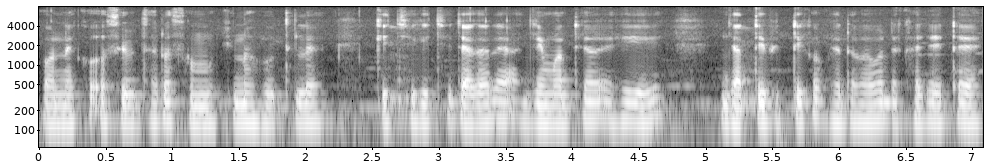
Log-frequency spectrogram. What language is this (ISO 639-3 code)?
ori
